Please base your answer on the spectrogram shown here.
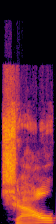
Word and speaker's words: Chow: It's Chow. That's how you pronounce it? That's how it's pronounced.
